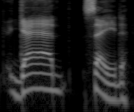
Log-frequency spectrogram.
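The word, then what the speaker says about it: Gad Saad: So, God Said, and it's G-A-D-S-A-A-D, Gad Said, and I have difficulty pronouncing his name, but he is he's an influencer.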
